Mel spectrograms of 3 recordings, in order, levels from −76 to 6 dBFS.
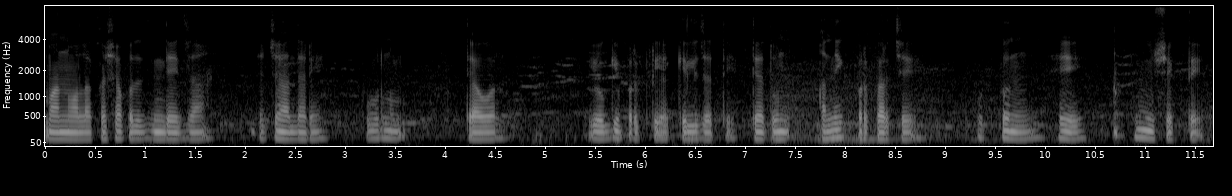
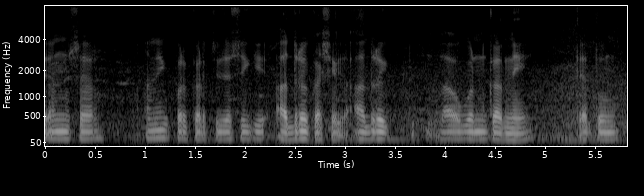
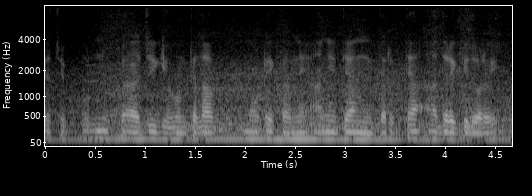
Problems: none marked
